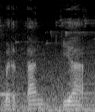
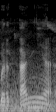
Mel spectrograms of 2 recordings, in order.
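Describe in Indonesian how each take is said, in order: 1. n dan y diucapkan terpisah. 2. Bunyi ny itu satu bunyi yang menyatu. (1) "tapi bertanya ... Dipisah" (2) "Bukan bertanya"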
